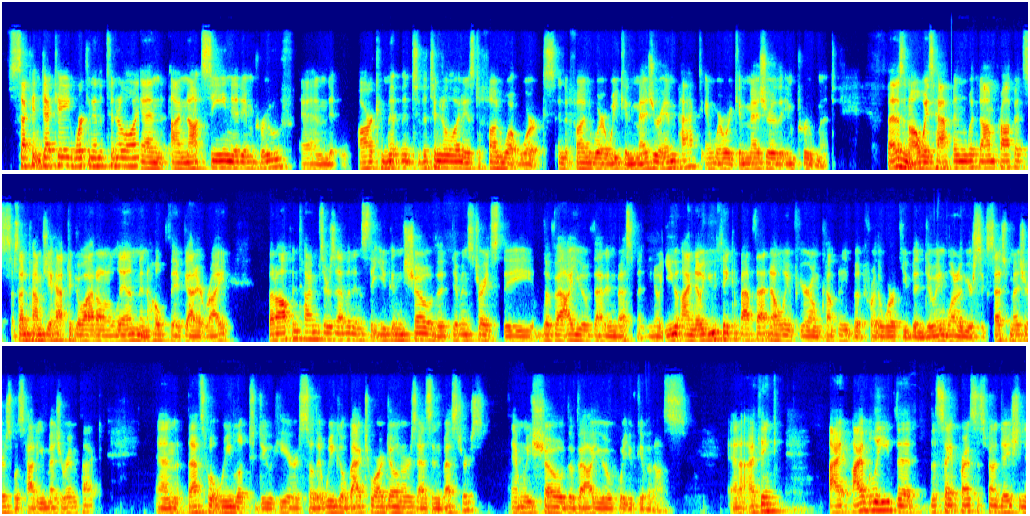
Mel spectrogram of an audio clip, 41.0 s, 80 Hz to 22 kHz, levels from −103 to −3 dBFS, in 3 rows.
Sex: male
